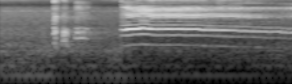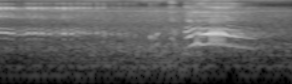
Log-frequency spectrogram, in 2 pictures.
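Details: Newborn baby girl just after birth, during oxygen administration: loud tonal wail with a gasping start and a second cry; a normal newborn cry.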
